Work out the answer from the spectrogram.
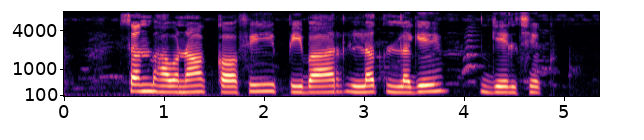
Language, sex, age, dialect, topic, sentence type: Magahi, female, 18-24, Northeastern/Surjapuri, agriculture, statement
